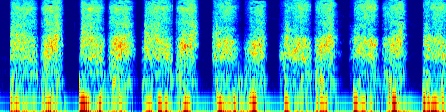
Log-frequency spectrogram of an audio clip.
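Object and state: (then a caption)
Foam microphone windscreen being scratched. Long fingernails and fingertips scratch and stroke the sides of a soft, hollow black foam windscreen on a silver microphone. The result is a steady run of rough, breathy scratching strokes with short gaps between them and a heavy, muffled low rumble.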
